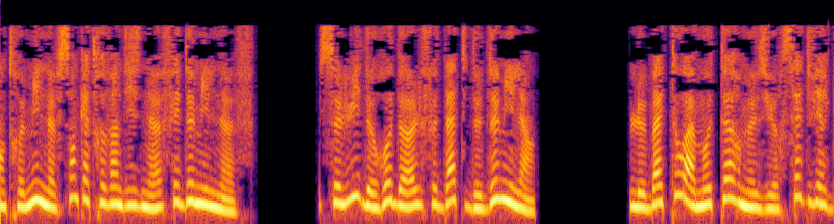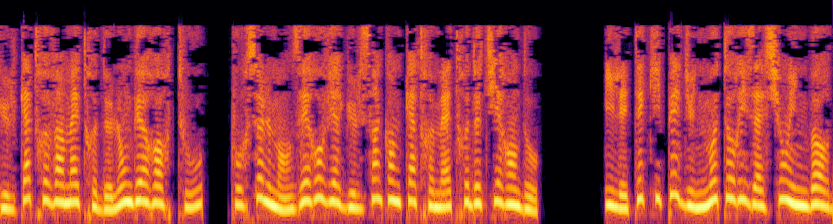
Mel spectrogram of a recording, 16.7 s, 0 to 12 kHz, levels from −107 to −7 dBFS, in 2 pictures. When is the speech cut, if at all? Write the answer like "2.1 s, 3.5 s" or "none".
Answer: none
